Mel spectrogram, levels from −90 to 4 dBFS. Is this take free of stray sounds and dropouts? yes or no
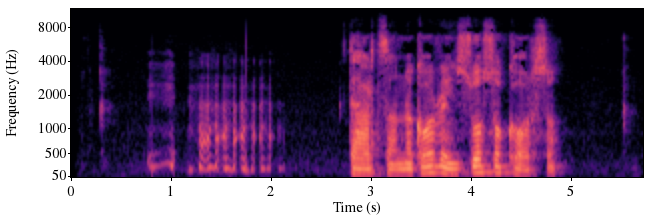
no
